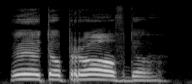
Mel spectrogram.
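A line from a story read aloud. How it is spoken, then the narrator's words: Ogre's deep bass. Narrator (Russian): басом отвечал людоед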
